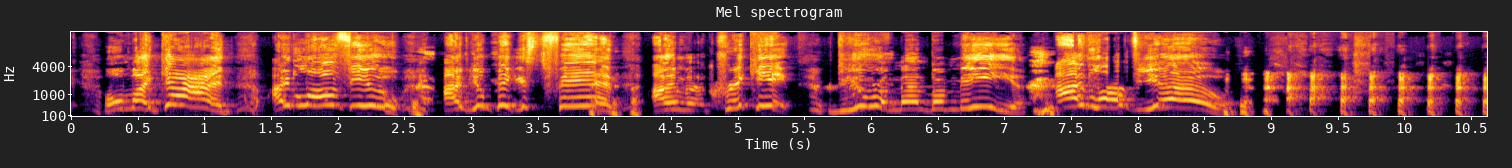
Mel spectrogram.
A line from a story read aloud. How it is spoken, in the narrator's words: I'm just going to shriek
